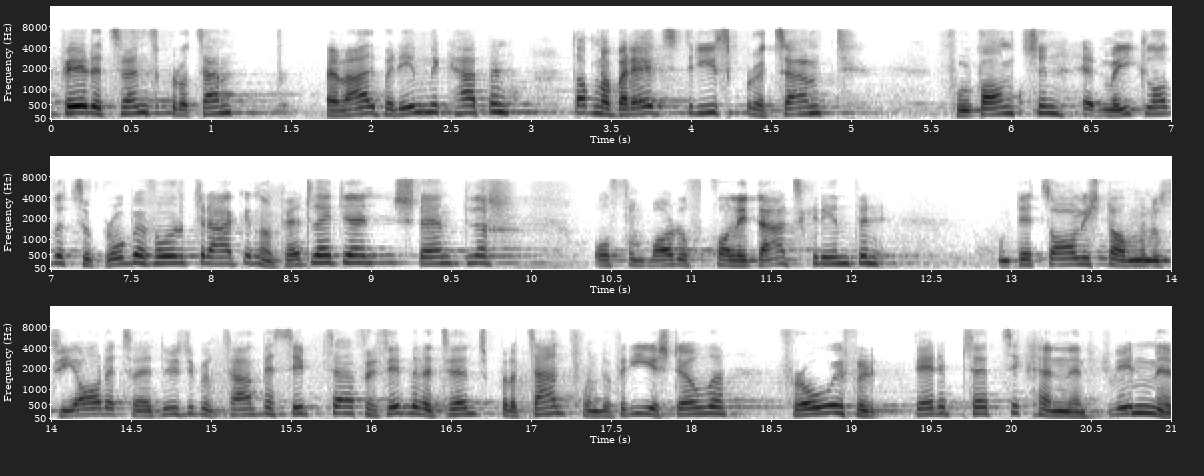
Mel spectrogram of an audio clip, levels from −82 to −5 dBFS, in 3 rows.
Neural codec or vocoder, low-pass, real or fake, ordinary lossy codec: codec, 16 kHz, 1 kbps, X-Codec, HuBERT features, trained on balanced general audio; 7.2 kHz; fake; none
